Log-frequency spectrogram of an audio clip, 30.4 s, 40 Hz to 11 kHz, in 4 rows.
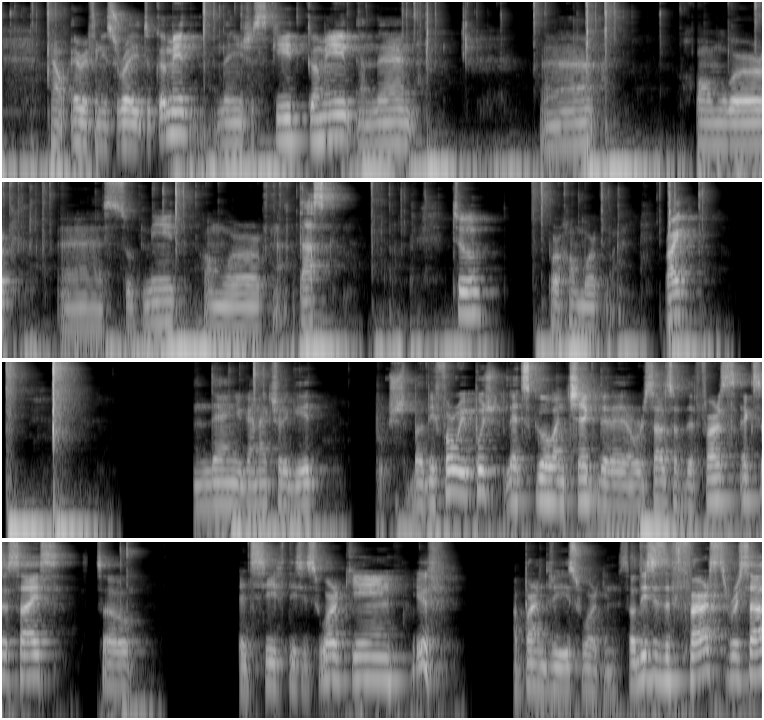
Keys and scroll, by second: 0.0-15.2 typing, 15.6 Return, 17.0-19.3 typing.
